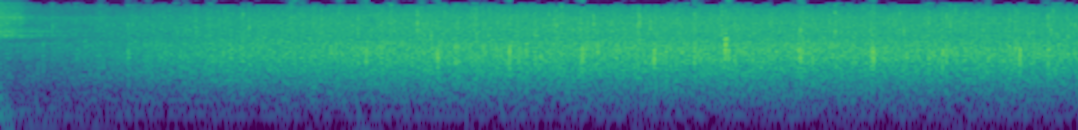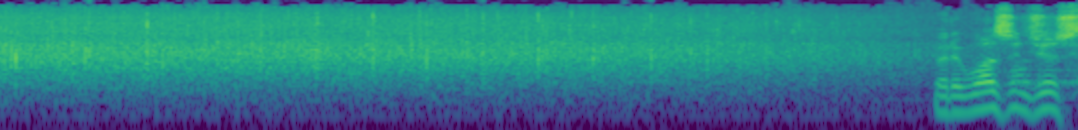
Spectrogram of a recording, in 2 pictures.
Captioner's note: applause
